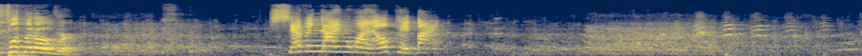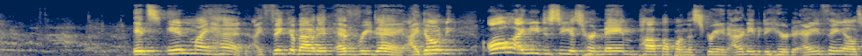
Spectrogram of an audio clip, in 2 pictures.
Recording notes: (Professionally) recorded by Hilarities in Cleveland, OH on March 28th, 2019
